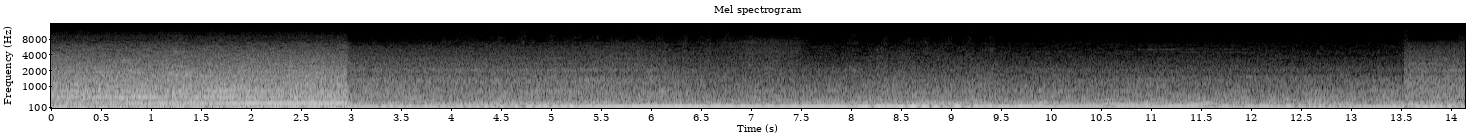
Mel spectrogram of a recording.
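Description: Heavy amphibious vehicle engines running in a steady low drone with a constant hum. About three seconds in, the sound changes abruptly to a deeper, steady engine drone.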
